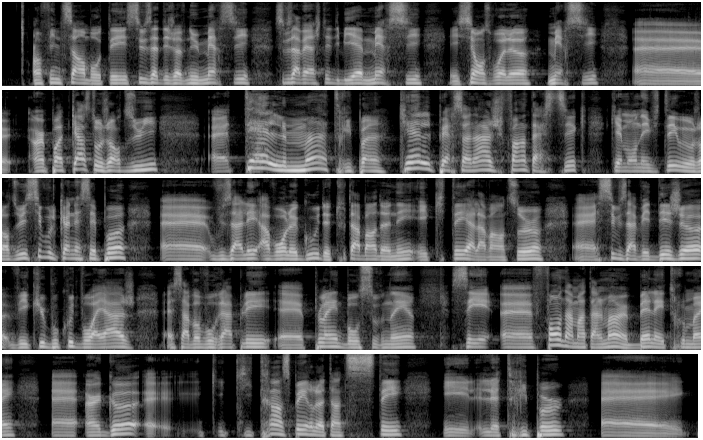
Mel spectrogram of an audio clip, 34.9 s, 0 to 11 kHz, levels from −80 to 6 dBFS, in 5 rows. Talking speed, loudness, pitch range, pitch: 165 wpm, -19 LUFS, 125-155 Hz, 135 Hz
